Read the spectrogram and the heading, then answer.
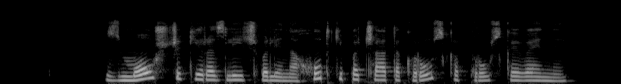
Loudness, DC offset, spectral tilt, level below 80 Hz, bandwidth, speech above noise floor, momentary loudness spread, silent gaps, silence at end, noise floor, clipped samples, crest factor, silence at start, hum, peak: -30 LUFS; under 0.1%; -5 dB/octave; -70 dBFS; 8.4 kHz; 55 dB; 11 LU; none; 0.55 s; -85 dBFS; under 0.1%; 18 dB; 1.05 s; none; -12 dBFS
